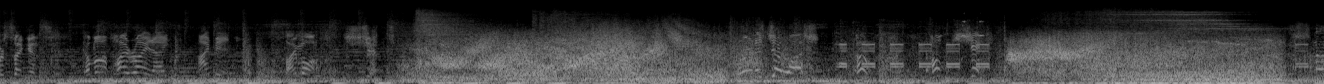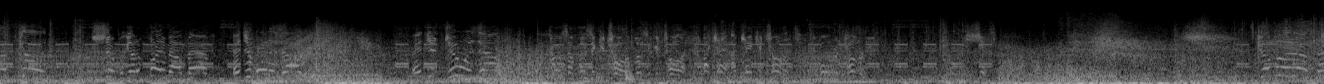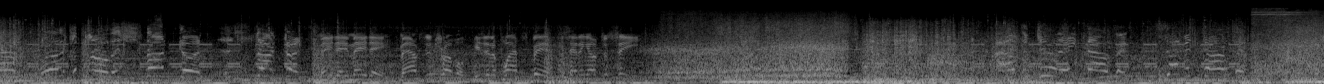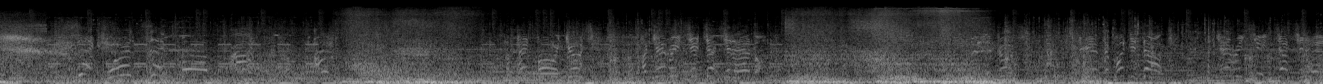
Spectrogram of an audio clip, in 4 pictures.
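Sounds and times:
music: 0:00.0 - 0:06.3, 0:12.9 - 0:34.9, 0:35.7 - 0:52.9
jet engines roaring: 0:04.0 - 0:09.0, 0:09.9 - 0:15.5
beeping warning tone: 0:07.4 - 0:10.1, 0:11.0 - 0:23.4, 0:24.7 - 0:29.6, 0:34.2 - 0:50.8.

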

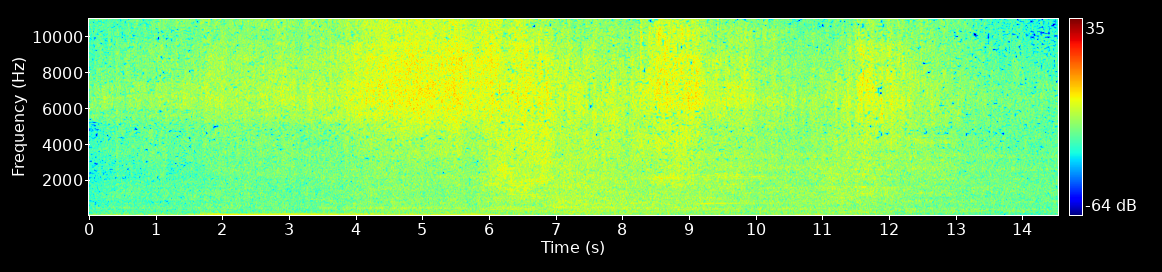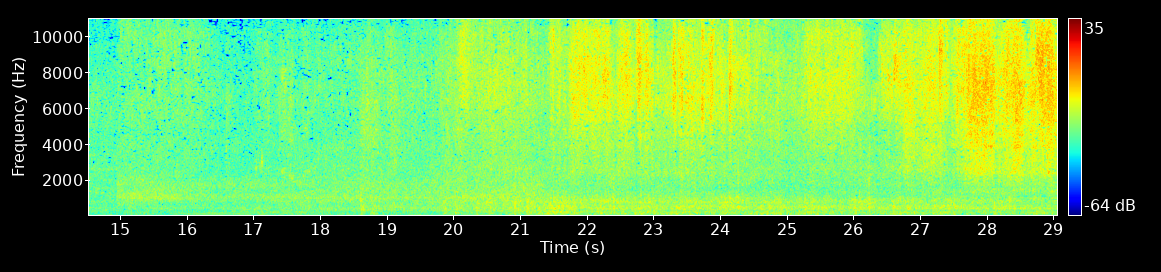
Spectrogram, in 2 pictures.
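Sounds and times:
electric train passing: 0:00.0 - 0:29.0.

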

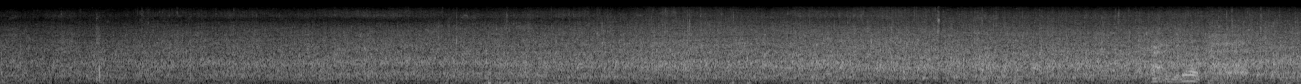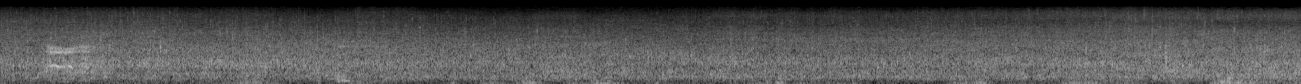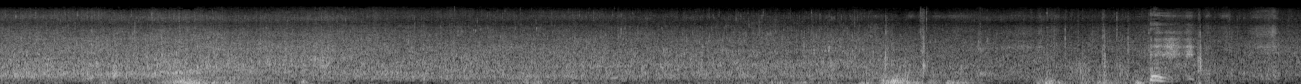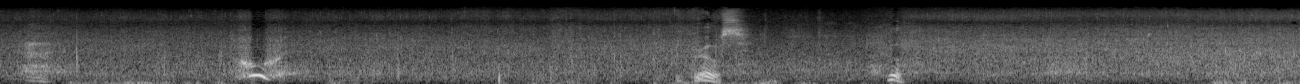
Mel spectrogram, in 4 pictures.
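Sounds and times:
wind buffeting microphone: 0:25.0 - 0:26.1, 0:26.8 - 0:29.4, 0:33.5 - 0:38.2, 0:46.6 - 0:47.2, 0:51.0 - 0:52.0.

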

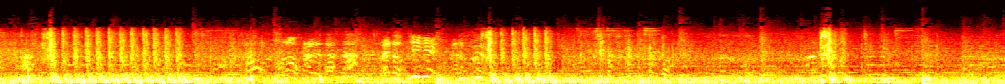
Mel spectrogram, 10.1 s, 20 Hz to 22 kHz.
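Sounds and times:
machine gun firing: 0:00.4 - 0:02.0, 0:04.9 - 0:05.8.

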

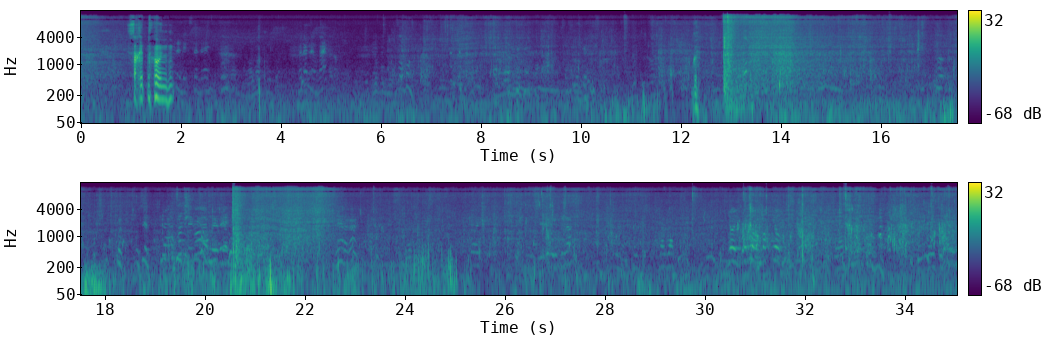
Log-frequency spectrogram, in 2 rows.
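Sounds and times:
distant voices of swimmers: 0:01.7 - 0:35.0
wind rumble on microphone: 0:08.3 - 0:12.3, 0:14.4 - 0:30.5.

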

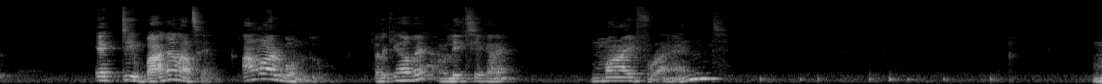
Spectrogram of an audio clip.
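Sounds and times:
marker writing on whiteboard: 0:07.2 - 0:10.4.

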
